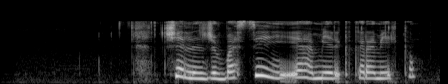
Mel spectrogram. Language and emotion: Russian, positive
